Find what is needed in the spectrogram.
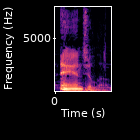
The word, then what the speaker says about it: D'Angelo: Is that how you say his name? – Mm-hmm. – D'Angelo.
